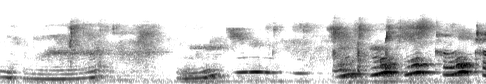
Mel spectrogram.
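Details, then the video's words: Newborn baby monkey Dody, laughing while his mother softly touches his neck: thin squeaky tonal cries with arching pitch, a brief pause, then a quick run of repeated bright squeals near the end over soft rustling. "Newborn Baby Dody Laughing When Mom Touch His Neck Softy"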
